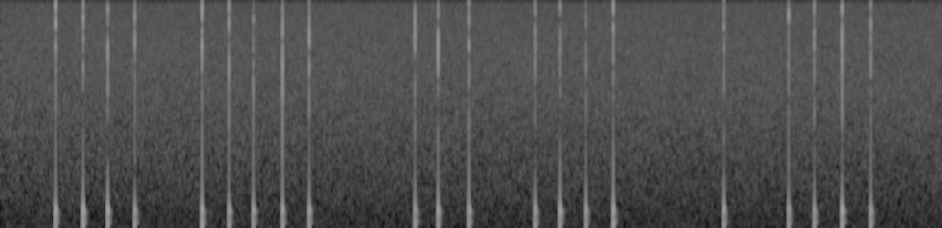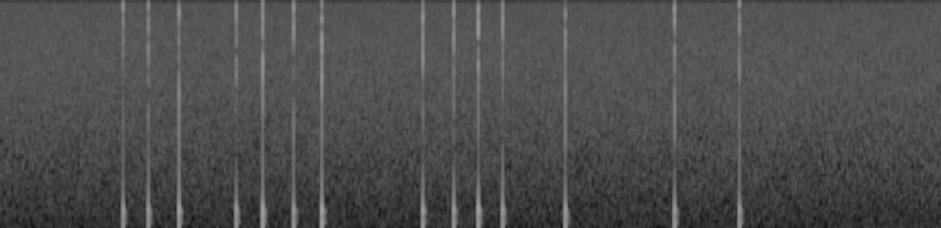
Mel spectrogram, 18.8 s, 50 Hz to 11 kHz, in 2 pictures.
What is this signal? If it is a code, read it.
Tap code, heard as knocks on a wall, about 4 knocks a second. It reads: UOD OQA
